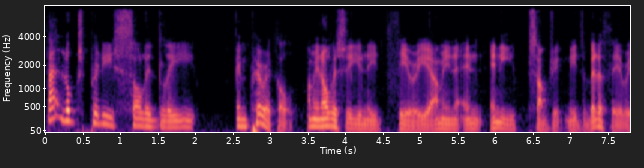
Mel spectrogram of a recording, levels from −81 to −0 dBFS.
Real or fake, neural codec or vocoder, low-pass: real; none; 7.2 kHz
